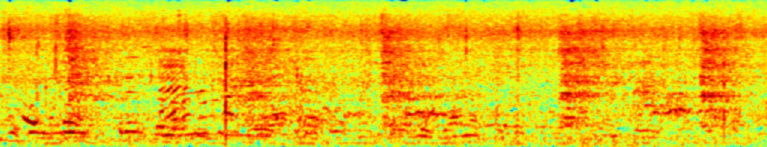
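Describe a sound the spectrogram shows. A steam locomotive puffs and hisses steam.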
